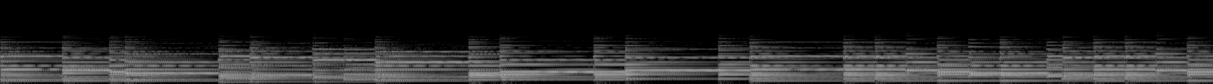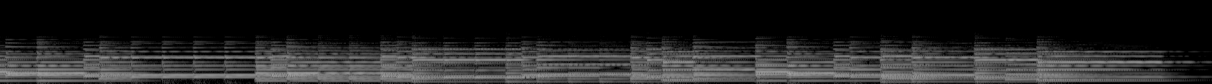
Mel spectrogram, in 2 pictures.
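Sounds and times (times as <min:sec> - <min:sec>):
clarinet playing a carol: 0:00.0 - 0:24.2.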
